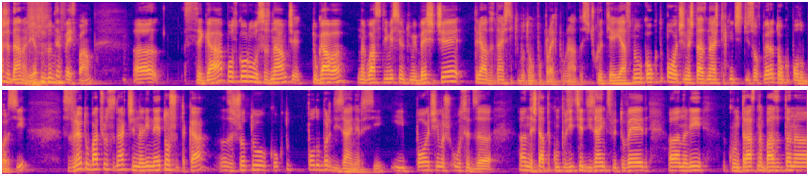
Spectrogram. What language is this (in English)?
Bulgarian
